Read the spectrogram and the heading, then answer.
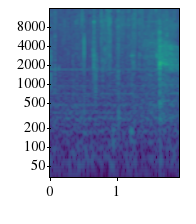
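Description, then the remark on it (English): Soft card handling: a few light taps and flicks scattered across the moment, then a brief papery swish as the cards are shuffled, all quiet and intimate with no talking. “and hopefully the sounds of me turning them and shuffling will make us sleepy.”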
